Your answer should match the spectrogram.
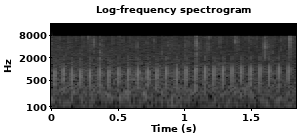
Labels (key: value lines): label: biophony, rattle
recorder: SoundTrap 500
